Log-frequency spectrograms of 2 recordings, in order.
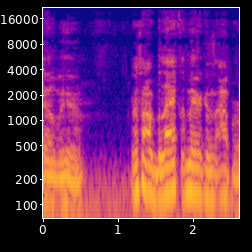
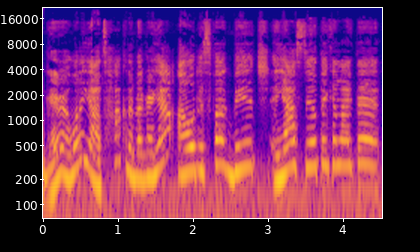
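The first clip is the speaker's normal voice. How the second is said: incredulous; 10 semitones higher than usual. Retold or imitated. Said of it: "And I was just like".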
